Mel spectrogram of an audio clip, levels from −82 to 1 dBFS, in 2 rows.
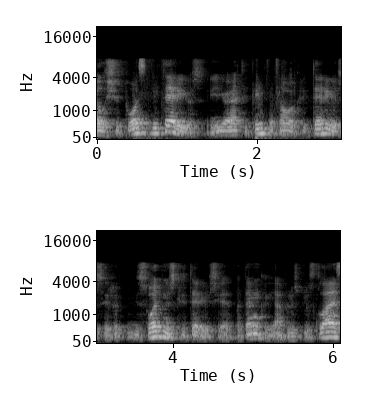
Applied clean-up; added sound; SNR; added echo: neural separator model SepFormer DNS4.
